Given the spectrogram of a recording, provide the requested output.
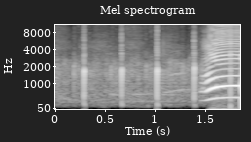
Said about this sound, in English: Somebody clap your hands and shout for just a moment. Somebody clap your hands and shout.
